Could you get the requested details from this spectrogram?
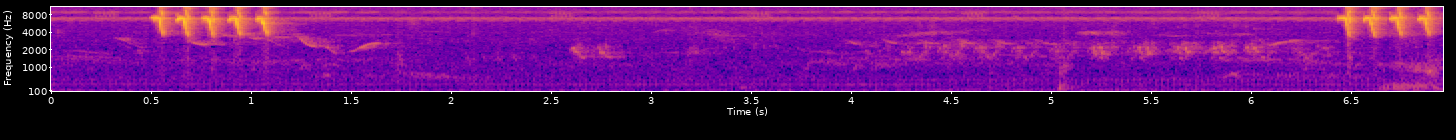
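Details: Piercing high notes from a blue-crowned hanging parrot lure call come in runs of five, roughly six seconds apart, with faint chattering from other birds between.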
